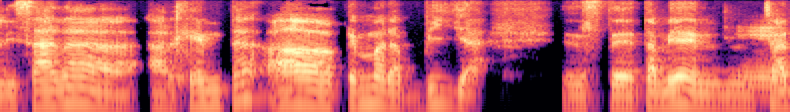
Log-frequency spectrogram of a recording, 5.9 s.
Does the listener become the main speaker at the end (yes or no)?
no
